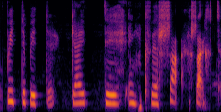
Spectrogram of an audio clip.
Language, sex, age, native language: Icelandic, female, 9, Icelandic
